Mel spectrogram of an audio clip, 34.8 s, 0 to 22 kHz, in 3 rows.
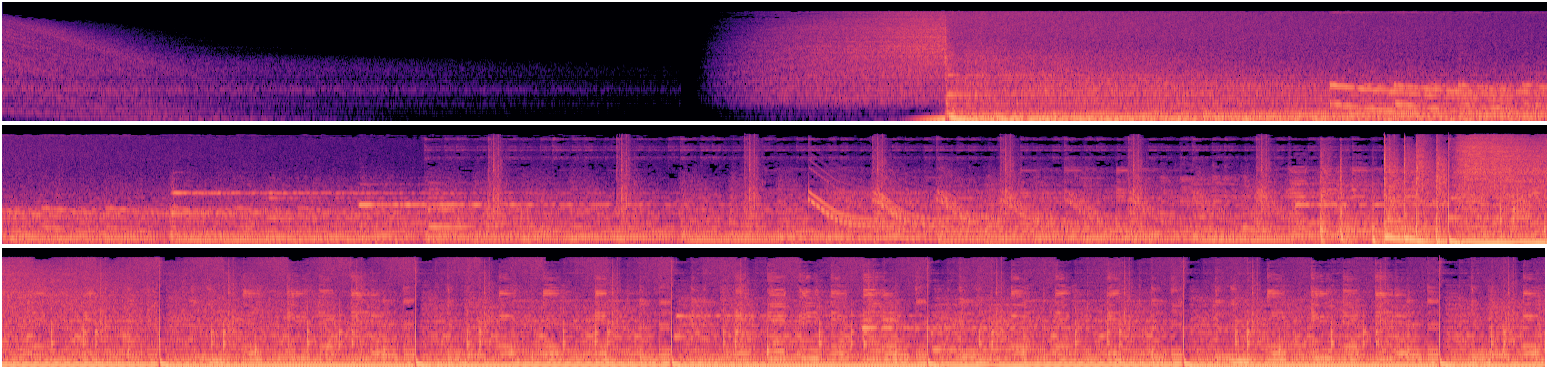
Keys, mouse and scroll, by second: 5.5-7.4 drag, 7.8-9.5 scroll up 2, 9.5-9.9 scroll down 1, 9.9-10.8 middle drag, 10.8-11.3 scroll up 2, 11.3-14.0 middle drag, 14.0-14.3 scroll up 3, 14.3-17.3 middle drag, 17.8 Tab, 19.4-19.7 scroll down 3, 20.1-22.3 middle drag, 22.3 Tab, 22.6-23.1 scroll down 3, 23.1-25.3 middle drag, 25.3 click, 25.9-26.5 scroll up 5, 26.7-27.1 scroll down 4, 27.1-30.1 middle drag, 30.4 KP_7, 31.4-33.0 scroll up 2, 33.0 ctrl+KP_6, 33.3-33.8 ctrl+KP_6, 33.9 ctrl+KP_6, 34.0 ctrl+KP_6, 34.6-34.7 scroll up 3.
